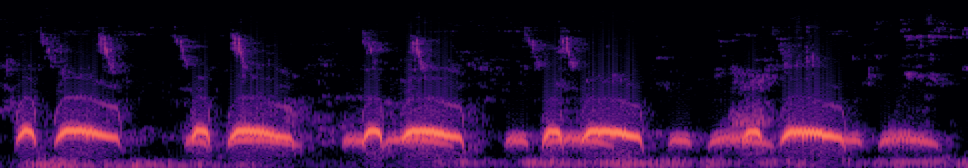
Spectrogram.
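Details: Spotted doves gathered in Đồng Tháp, Vietnam keep up brisk, overlapping mellow cooing about once a second, with faint high twitters from small birds and a low rumble underneath.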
